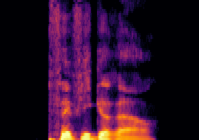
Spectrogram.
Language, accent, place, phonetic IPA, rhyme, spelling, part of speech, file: German, Germany, Berlin, [ˈp͡fɪfɪɡəʁɐ], -ɪfɪɡəʁɐ, pfiffigerer, adjective, De-pfiffigerer.ogg
- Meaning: inflection of pfiffig: 1. strong/mixed nominative masculine singular comparative degree 2. strong genitive/dative feminine singular comparative degree 3. strong genitive plural comparative degree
